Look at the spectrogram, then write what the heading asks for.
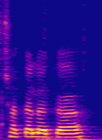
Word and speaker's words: chakalaka: the shisanyama seasoning spice we bought um the chakalaka uh it's chakalaka a mix of beans peppers and yini carrots that's how you pronounce it but there you go um we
